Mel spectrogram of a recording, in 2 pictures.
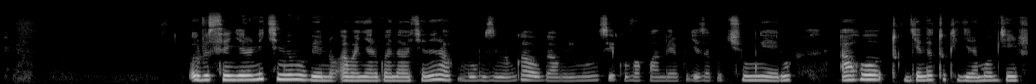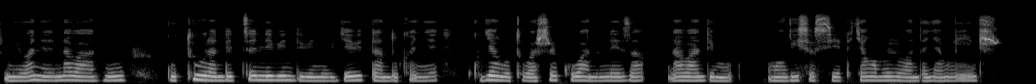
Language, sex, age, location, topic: Kinyarwanda, female, 18-24, Nyagatare, finance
